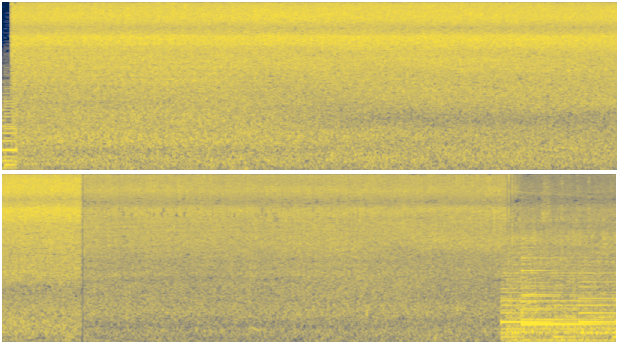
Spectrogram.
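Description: Steady rushing of a fast-flowing stream. About nine seconds in it drops suddenly to a softer, duller rush. Piano music comes back near the end.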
